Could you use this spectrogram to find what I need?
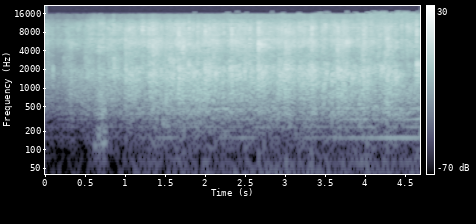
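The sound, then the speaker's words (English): A church audience applauds, a dense, steady wash of clapping hands that starts quickly and holds at an even, fairly loud level throughout. “Put your hands together for Jesus today.”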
